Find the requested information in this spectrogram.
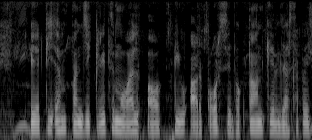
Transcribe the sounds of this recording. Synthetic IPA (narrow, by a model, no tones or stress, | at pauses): peːʈiʔɛmpə̃nd͡ʒikɾɪt̪moːbaːɪlɔːɾkjuːʔaːɾkoːɾsebʱʊɡt̪aːnkeːld͡ʒaːsəke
